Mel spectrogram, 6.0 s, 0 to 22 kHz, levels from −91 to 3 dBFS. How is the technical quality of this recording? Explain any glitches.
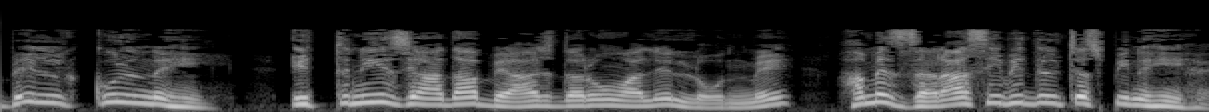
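The recording has clearly audible low-bitrate coding damage throughout the speech, with no other faults. MP3 compression, likely the cause, leaves nothing above 8.3 kHz. The dull, band-limited top, watery swirl and smeared consonants fit a bitrate around 32 kbps, where the encoder discards the treble and switches weak frequency lines on and off frame to frame.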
